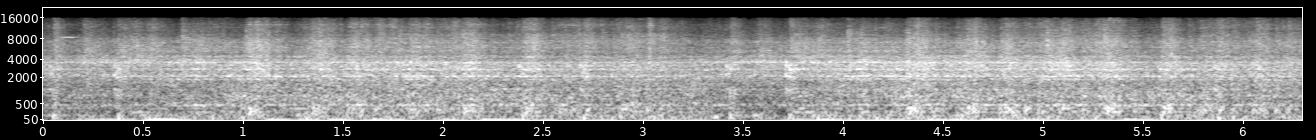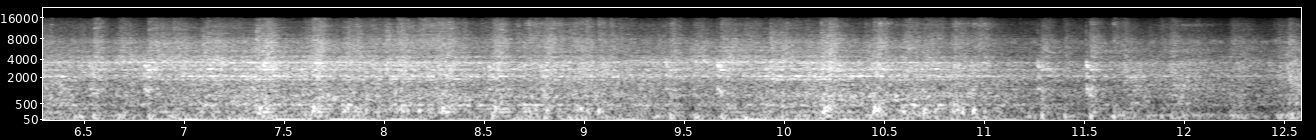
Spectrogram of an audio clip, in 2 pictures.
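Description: A train rumbles past close by, its wheels clattering on the rails.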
